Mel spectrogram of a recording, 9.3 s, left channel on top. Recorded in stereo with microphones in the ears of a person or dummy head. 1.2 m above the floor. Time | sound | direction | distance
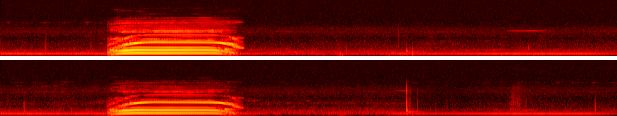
1.6 | an alarm | 45° left (ahead or behind) | ?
